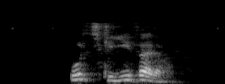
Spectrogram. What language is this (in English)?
Kabyle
